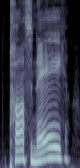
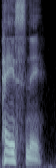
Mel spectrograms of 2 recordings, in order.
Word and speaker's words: pince-nez: How do you say it? Pince-nez or? – Pince-nez. – Pince-nez? – Yeah, pince-nez.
